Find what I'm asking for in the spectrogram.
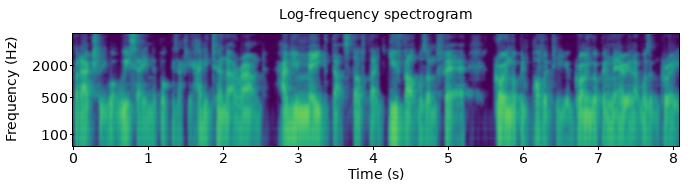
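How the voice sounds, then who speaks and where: A man speaks at a very fast pace with medium pitch and fairly even intonation. The recording is very clean, with a silent background. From Birmingham, England. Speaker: entrepreneur and author. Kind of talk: interview.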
